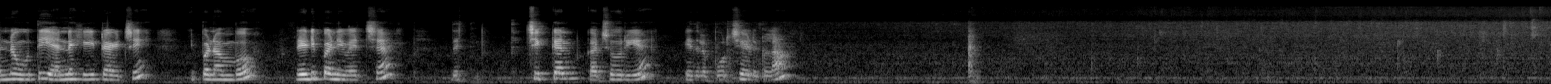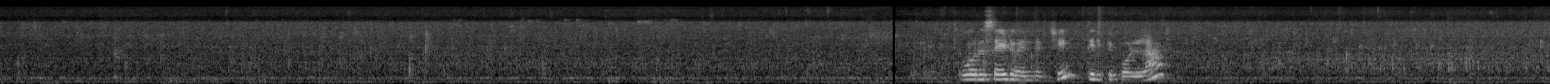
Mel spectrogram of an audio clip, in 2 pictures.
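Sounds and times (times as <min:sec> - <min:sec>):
food sizzling in hot oil: 0:07.4 - 0:31.0.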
